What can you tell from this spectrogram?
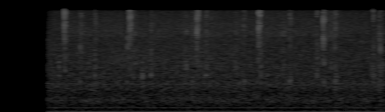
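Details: Sperm whale echolocation from several whales clicking at once, sharp dry clicks repeating steadily about every two-thirds of a second over a low hum, like crackling fire or snapping shrimp; they echolocate almost constantly, for hours.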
